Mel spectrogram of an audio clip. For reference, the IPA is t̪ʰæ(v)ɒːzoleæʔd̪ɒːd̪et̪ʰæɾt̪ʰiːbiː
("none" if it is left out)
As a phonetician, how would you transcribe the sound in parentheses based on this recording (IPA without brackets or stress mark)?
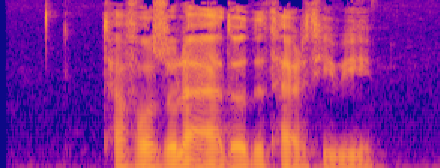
f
